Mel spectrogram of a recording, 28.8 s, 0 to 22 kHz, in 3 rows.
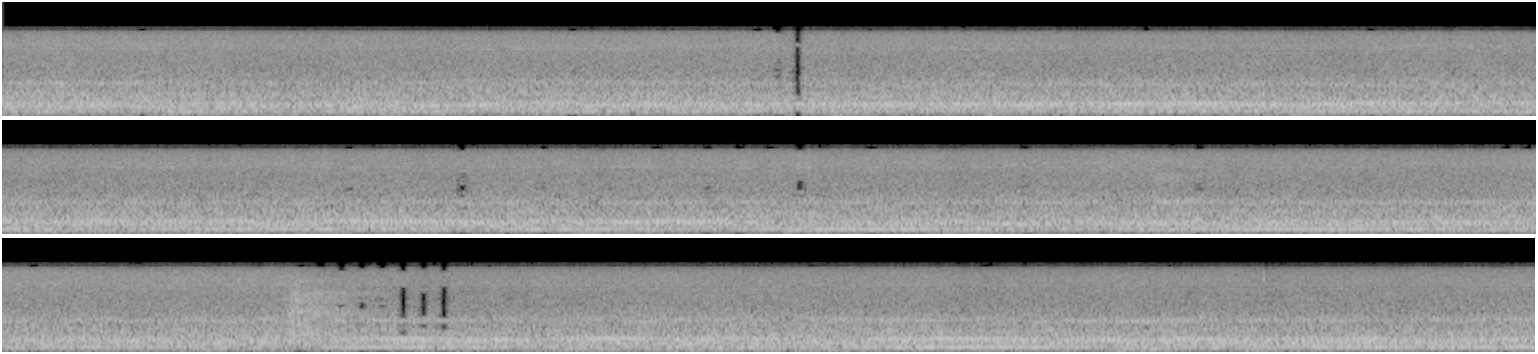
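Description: Electric centrifugal water pumps of an aquarium life support filtration system running, a steady mechanical drone with a low hum. A brief rattle about 21 seconds in.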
